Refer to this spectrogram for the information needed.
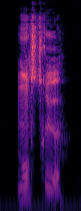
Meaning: monstrous
- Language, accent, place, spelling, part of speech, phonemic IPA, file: French, France, Lyon, monstrueux, adjective, /mɔ̃s.tʁy.ø/, LL-Q150 (fra)-monstrueux.wav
